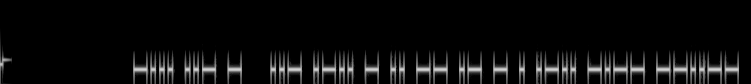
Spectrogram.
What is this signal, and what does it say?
Morse code, heard as a keyed tone, about 28 wpm, 700 Hz. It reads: BUT ULTIMATELY,
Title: Sentences from Top 1200 Words 28wpm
